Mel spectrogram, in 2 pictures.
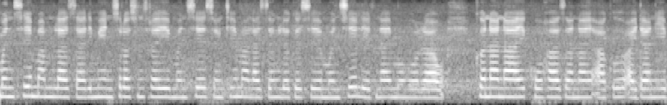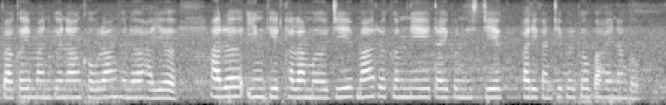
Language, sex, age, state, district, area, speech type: Bodo, female, 18-30, Assam, Chirang, rural, read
